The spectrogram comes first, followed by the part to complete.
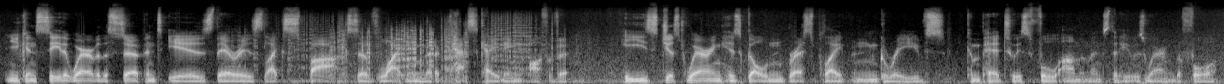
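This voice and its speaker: A man's voice: very deep voice, little pitch movement, normal speed, noisy background. A man narrating a fantasy tabletop game as game master, in a descriptive storytelling style.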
